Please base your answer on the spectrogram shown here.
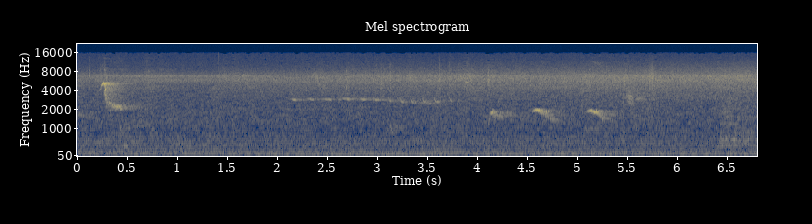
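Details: An introduced white-rumped shama sings in Taipei Botanical Garden, Taiwan, on 11 March 2020: faint clear whistles, a falling opening note, a long steady whistle, then quick down-slurred phrases, over steady low traffic rumble.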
